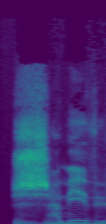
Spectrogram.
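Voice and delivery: murmuring under the breath. Lambert, shown a photograph by the lieutenant, murmuring. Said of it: "murmura celui-ci".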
